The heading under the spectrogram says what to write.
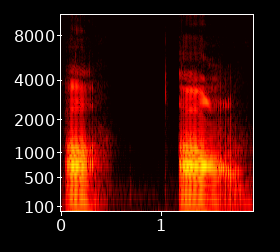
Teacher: The a vowel is considered a low back vowel. · >> If you look at the vowel quadrilateral, you'll notice the a vowel is located in the lower right hand corner. It is the lowest and farthest back vowel that is made in American English.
